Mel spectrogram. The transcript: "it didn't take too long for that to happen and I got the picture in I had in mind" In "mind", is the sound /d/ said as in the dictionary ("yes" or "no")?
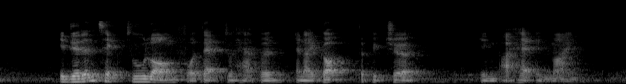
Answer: no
